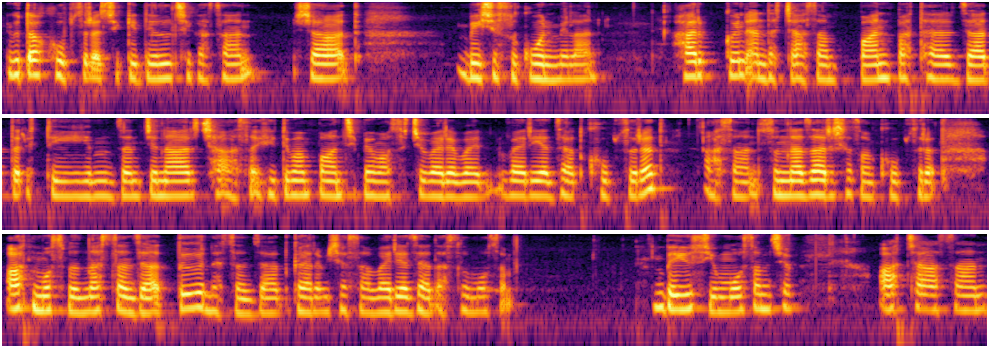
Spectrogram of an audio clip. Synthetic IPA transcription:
jut̪aːkʰuːbsuːɾɐt̪̚t͡ʃʰikid̪ilt͡ʃʰikɐsaːn | ʃaːt̪ʰ | beːt͡ʃʰisukuːnmilaːn | hɐɾkɨnʲɐnd̪ɐt͡ʃʰiaːsãːnpɐnpɐt̪ʰɐzʲaːd̪̚t̪ːɐɾit̪ʰijimzɐnt͡ʃinaːɾt͡ʃʰaaːsaːnit̪ʰit̪imɐːnpaːnt͡ʃʰi̥pʲemaːsu̥t͡ʃʰiʋɐɾʲaʋɐɾijaːzʲjaːd̪kʰuːbsuɾɐt̪ | aːsaːnsunnɐzaːɾit͡ʃʰɐsaːnkʰuːbsuːɾɐt̪ɐːt̪ʰmoːsɐmznɐsɐnzʲjaːd̪̚t̪ɨːnɐt͡sɐnzʲaːt̪ɡɐɾɐmit͡ʃʰɐsaːnʋɐɾjaːzʲjaːt̪ɐsɐlmoːsɐm | bejusjimoːsɐmt͡ʃʰi | ɐːt̪̚t͡ʃʰaaːsaːn

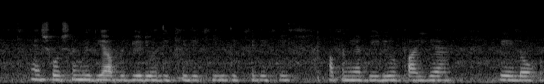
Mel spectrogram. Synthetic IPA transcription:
ɛ̃ːsoːʃəlmiːɖijaːpʋiːɽijoːd̪ɪkʰːiːd̪ɪkʰiːd̪ɪkʰːiːd̪ɪkʰiː | aːpɳiːãːʋiːɖijoːpaːiːɛː | eːloːk

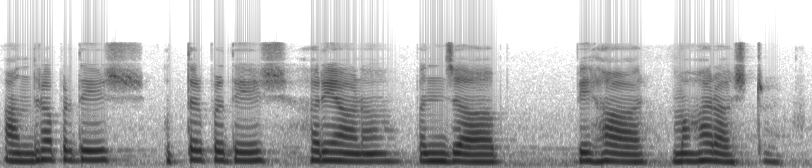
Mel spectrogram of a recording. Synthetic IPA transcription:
ãːnd̪ʱɾaːpɾəd̪eːʃʊt̪ːəɾpɾəd̪eːʃhəɾjaːɽ̃aːpəɲd͡ʒaːbː | ɪɦaːɾməɦaːɾaːʃʈɾə

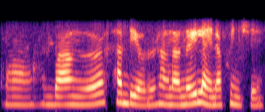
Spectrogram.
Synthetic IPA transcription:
ɔbaːŋɯsandijawnɯɾʰaŋnanɯjlajnapʰɯjnse

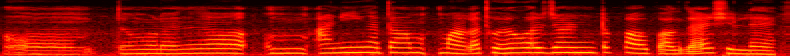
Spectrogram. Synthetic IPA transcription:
t̪əm̤əɽ̃un | aɽ̃iat̪ãm̤aɡat̪ʰoɽeɔɾd͡ʑəɳʈpawpaɡd͡za̰jɕilːɛ̃

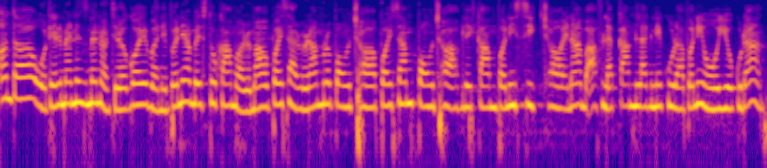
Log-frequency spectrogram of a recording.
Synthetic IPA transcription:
ʌnt̪ʌɦoʈelmaned͡zmenʈɦʌɾt̪ʰiɾʌɡʌjobʱʌnepʌniʌbʌest̪okamɦʌɾumaʌbʌpʌjsaɦʌɾuɾamropaw̃t͡sʰʌpʌjsampaw̃t͡sʰʌapʰulekampʌnisik̚t͡sʰʌɦʌjnʌːbʌapʰulajkamlaɡnekuɾapʌniɦojokuɾa

